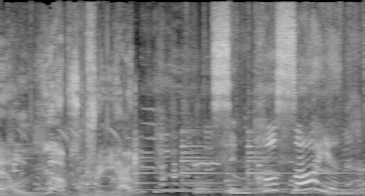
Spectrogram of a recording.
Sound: bell tolling; children laughing

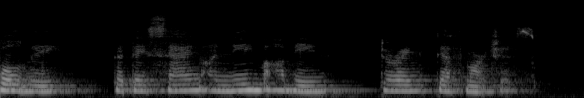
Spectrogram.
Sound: speaks in Hebrew

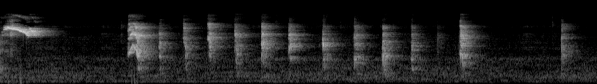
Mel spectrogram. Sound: kisses

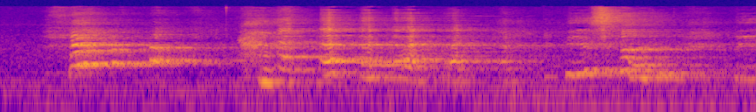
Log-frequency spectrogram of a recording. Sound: starts laughing

